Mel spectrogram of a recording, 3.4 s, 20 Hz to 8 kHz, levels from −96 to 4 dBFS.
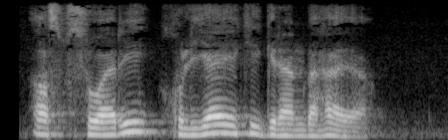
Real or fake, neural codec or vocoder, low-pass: real; none; 7.2 kHz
